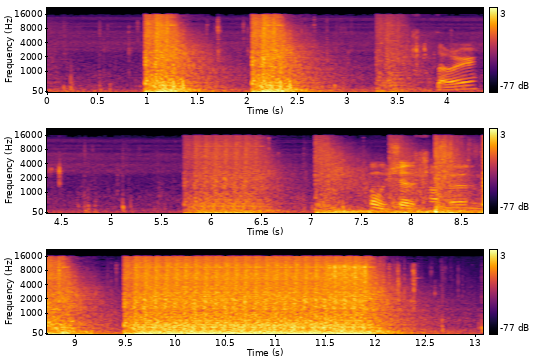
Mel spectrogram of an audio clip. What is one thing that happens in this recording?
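A rifle fires in short bursts and a long burst.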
